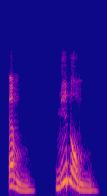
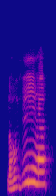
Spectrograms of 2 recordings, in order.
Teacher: Berikutnya huruf mim yang mati. Maka kedua bibir rapat.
